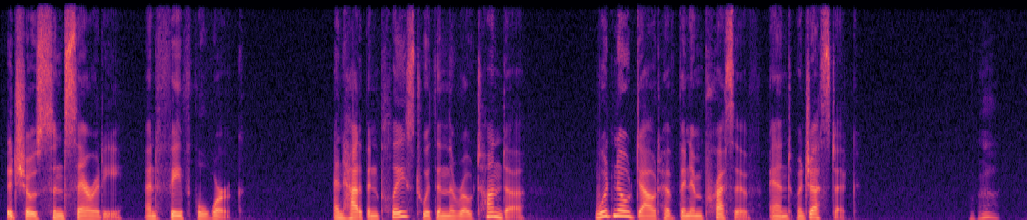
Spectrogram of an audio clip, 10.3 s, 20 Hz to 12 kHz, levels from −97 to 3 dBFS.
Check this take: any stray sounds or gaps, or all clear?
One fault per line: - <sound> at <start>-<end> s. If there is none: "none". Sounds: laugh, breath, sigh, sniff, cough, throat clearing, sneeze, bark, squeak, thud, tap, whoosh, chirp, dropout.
- breath at 9.7-10.0 s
